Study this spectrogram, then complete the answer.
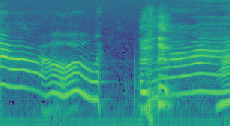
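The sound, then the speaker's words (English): Long, wavering yowls from a cat in heat rise and fall in pitch, two drawn-out caterwauling cries separated by a short pause, loud with a faint steady hum underneath. “You know when animals are in heat? Like, it's like a cat?”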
